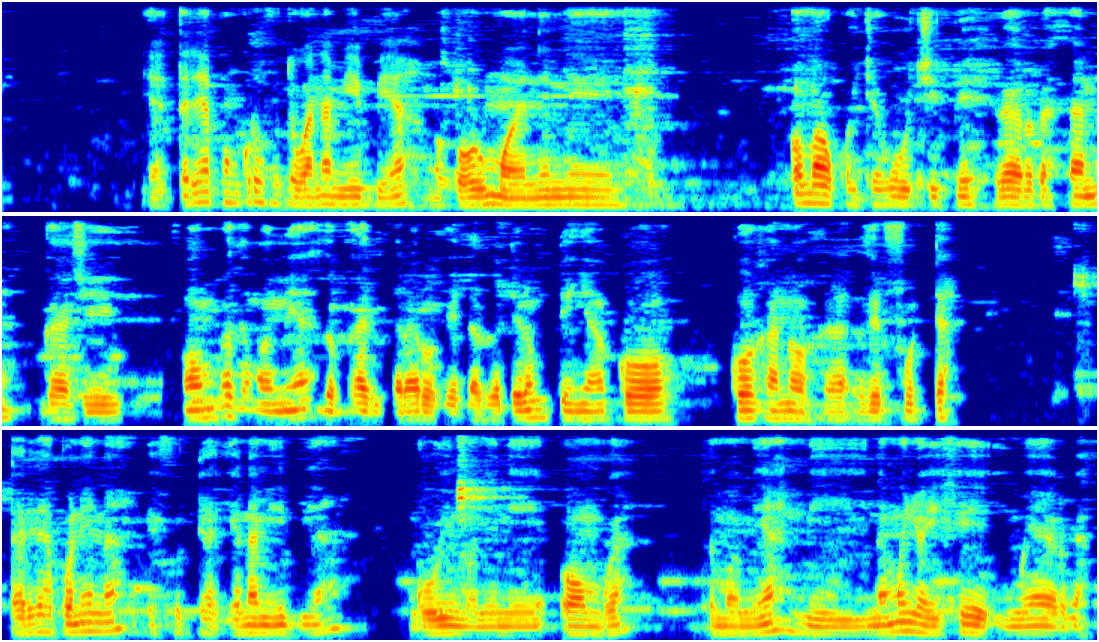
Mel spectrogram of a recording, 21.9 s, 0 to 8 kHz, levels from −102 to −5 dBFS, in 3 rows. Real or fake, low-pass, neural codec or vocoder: real; 7.2 kHz; none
